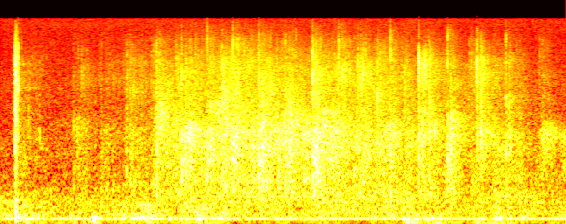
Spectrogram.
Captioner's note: applause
